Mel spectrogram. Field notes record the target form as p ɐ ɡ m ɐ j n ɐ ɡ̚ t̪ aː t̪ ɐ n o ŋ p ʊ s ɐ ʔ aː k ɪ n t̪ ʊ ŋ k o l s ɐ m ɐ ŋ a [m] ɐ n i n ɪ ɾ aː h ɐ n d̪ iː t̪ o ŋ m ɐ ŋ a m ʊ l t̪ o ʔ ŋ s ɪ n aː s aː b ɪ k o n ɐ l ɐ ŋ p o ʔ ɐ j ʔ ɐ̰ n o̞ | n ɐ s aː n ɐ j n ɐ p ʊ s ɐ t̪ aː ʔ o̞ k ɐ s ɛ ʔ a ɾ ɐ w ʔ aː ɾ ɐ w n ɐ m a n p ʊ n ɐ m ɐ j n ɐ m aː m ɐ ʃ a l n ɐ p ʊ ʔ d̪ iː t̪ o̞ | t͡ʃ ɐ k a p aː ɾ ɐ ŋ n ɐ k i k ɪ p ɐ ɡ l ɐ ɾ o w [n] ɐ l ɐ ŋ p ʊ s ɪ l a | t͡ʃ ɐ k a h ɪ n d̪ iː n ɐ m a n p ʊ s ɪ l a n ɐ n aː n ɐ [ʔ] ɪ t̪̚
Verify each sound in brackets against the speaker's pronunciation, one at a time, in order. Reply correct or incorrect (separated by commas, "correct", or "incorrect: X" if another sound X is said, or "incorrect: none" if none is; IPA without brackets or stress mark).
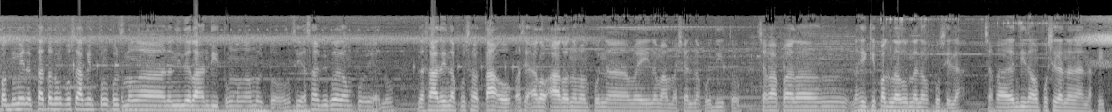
incorrect: n, correct, incorrect: k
